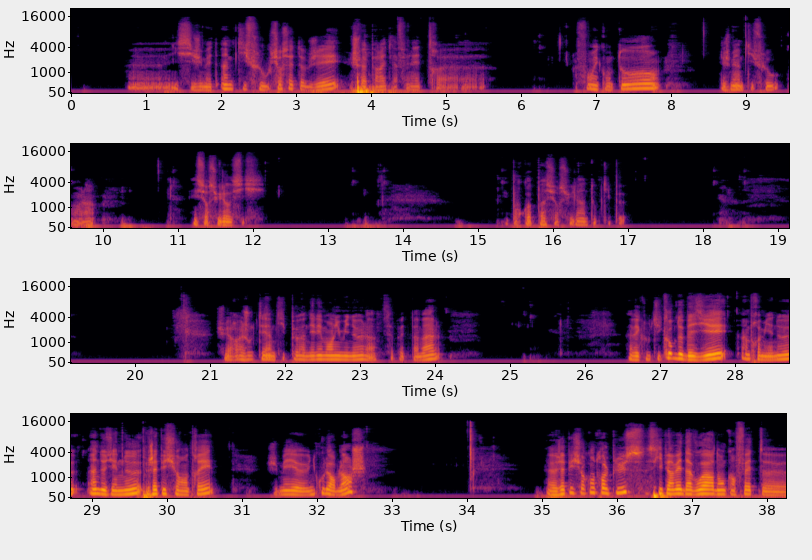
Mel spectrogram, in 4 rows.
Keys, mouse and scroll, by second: 1.2 F1, 1.9 F2, 2.1 click, 3.8 ctrl+d, 3.8 ctrl+f, 5.1 middle click, 6.2 click, 7.6 click, 8.7 click, 10.8 click, 12.0-13.3 drag, 13.5 F1, 13.7 click, 14.7 F2, 15.2 click, 16.6-18.1 drag, 18.3 F1, 18.5 click, 25.2 click, 27.1 click, 28.8 click, 29.7 Return, 32.0 click, 34.9 F2.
